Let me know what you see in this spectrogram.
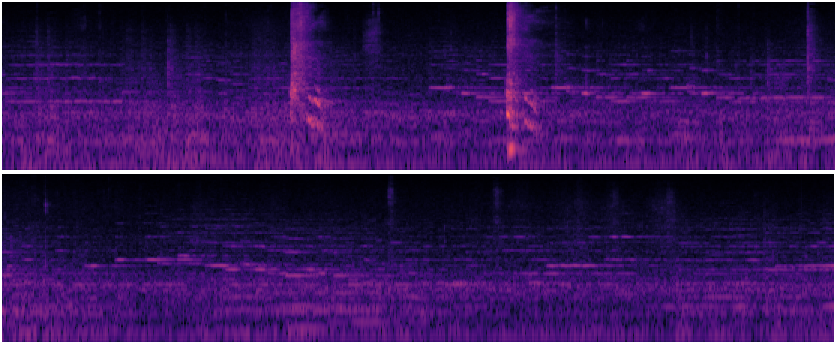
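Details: A baby, awake and alert on a Boppy pillow during the day: two quick, sharp sneezes over steady background music; sneezing.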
